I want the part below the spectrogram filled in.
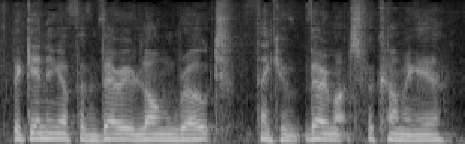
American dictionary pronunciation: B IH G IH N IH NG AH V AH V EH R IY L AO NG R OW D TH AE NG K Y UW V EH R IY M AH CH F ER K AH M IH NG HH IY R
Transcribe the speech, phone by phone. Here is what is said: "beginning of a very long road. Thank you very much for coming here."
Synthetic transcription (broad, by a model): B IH G IH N IH NG AH V AH V EH R IY L AO NG R OW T TH AE NG K Y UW V EH R IY M AH CH F ER K AH M IH NG HH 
